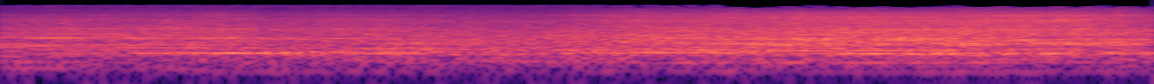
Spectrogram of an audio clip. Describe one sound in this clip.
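Car tyres skid on a dirt track.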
